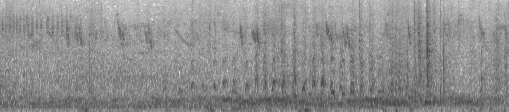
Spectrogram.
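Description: Racing pigeons arrive and circle overhead outdoors, with repeated soft cooing, chirps and bursts of wing flapping over a steady background hum; no one speaks.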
